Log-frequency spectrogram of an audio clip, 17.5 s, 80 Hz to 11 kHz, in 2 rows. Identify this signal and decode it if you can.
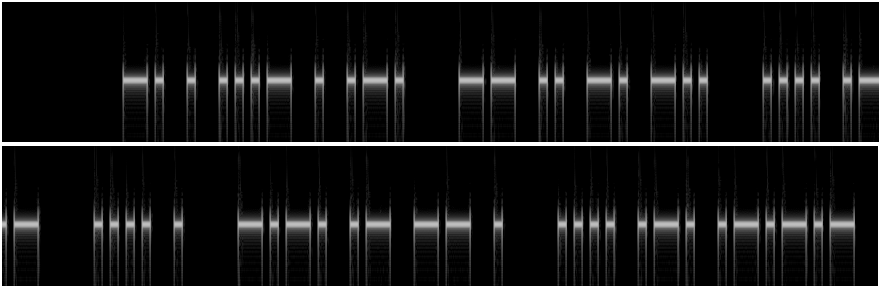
Morse code, heard as a keyed tone, about 15 wpm, 700 Hz. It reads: NEVER MIND HW HE CAME HR.
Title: Sentences from Top 500 Words and Abbreviations 15wpm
